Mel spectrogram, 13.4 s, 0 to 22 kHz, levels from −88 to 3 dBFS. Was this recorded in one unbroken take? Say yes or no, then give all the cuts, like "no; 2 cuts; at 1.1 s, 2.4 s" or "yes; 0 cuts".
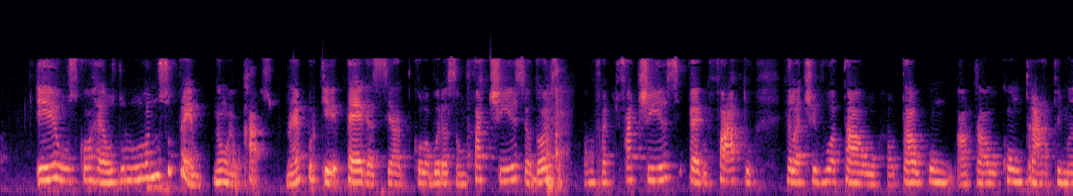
no; 4 cuts; at 2.6 s, 3.5 s, 5.8 s, 11.1 s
